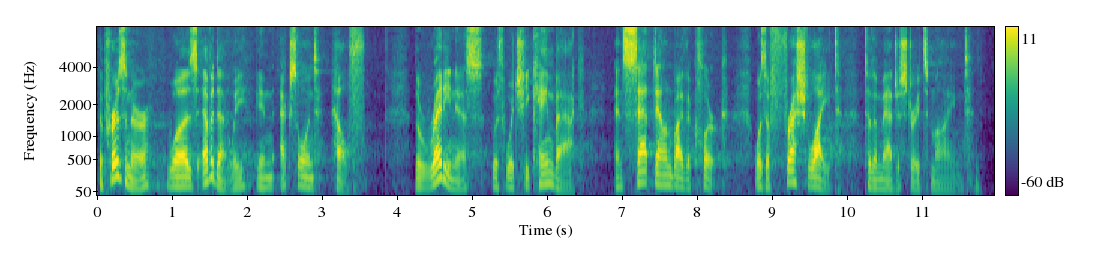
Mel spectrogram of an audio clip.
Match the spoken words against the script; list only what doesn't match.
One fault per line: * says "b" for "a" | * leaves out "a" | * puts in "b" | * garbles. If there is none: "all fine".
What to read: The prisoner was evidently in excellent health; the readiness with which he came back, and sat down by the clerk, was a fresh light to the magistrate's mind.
all fine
